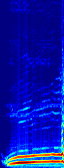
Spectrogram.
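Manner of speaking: long drawn-out high ooh; exasperated ooh. Real, not acted. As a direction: let it out slow, exasperated. Exasperated about her background.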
